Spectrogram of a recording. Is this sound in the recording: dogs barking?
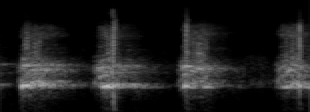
yes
